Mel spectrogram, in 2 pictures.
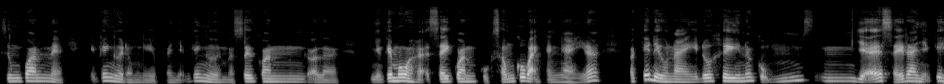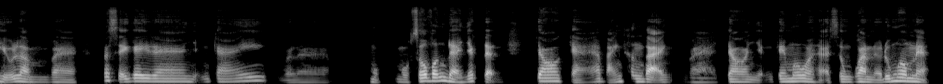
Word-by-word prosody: xung 145 0 -3
quanh 155 -1 +1
nè, 120 -7 -3 0.3
những - - -17
cái 170 0 -2
người 135 -6 -1
đồng 105 -1 -12
nghiệp, 100 -1 -14
và 105 - -13
những 100 +5 -16
cái 160 - -3
người 120 -7 -4
mà 105 -2 -14
xoay 140 +8 0
quanh, 130 -2 -4
gọi - - -6
là, 100 -2 -10 0.3
những 110 -3 -8
cái 155 - +5
mối 160 +1 +7
quan 130 - -4
hệ - - -2
xoay 135 0 +4
quanh 130 -1 +1
cuộc - - -14
sống 130 +5 -2
của 170 - +4
bạn - - +6
hằng 110 0 -10
ngày 105 -3 -4
á. 165 - 0 0.3
Và - - -4
cái 225 - +5
điều 150 -8 +4
này 120 -1 -1
đôi 150 +3 +1
khi 150 -2 +6
nó 165 +3 -1
cũng 150 +10 -6
s 195 - -18
ừm, 155 -1 -9
dễ 145 +2 +4
xảy 165 - +2
ra 155 -1 +4
những 130 - -4
cái 165 - 0
hiểu 110 -4 -1
lầm, 115 -5 -1
và 105 -2 -6 0.3
nó 180 - 0
sẽ 150 -9 +1
gây 145 +2 +3
ra 135 -1 -1
những 125 +1 -15
cái, 145 +7 -5 0.2
gọi 95 - -17
là, 100 -1 -19 0.4
một - - -11 0.2
một 110 -2 -10
số 150 +1 +5
vấn 165 +2 +5
đề 155 -10 +5
nhất - - +1
định - - +4 0.4
cho 150 -1 +4
cả 100 +6 -4
bản 130 - -4
thân 135 -2 -3
bạn 110 -3 +7 0.2
và 100 -1 -11
cho 120 -1 +1
những 115 0 -10
cái 130 - 0
mối 140 +1 +1
quan 130 -4 +1
hệ - - -3
xung 125 -1 -5
quanh 125 -2 +3
nữa, 100 - -4
đúng 130 +4 +1
hông 155 -3 +5
nè? 130 - +3
130 Hz, 260 wpm, -23 LUFS, 110-150 Hz, 0.4 s, mối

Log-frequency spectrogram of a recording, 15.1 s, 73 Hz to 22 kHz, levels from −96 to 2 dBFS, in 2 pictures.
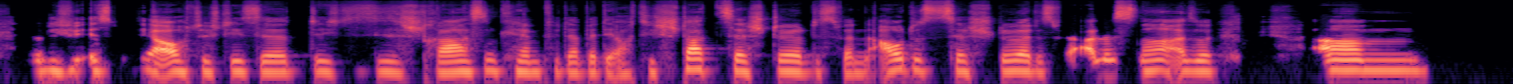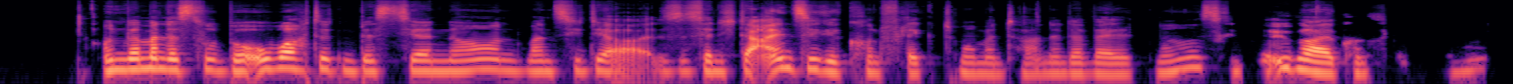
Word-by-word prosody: natürlich 185 +1 -5
ist 180 - -1
ja 195 - +7
auch 175 - +5
durch 175 -2 -7
diese 170 -1 -2
durch 170 -1 -8
diese 175 -1 -8
Straßenkämpfe, 175 +1 -1
da 165 -1 -4
wird 165 - -5
ja - - -4
auch - - -12
die 165 - -9
Stadt 205 +3 +4
zerstört, 175 -1 -1
es 170 - -7
werden 155 +1 -6
Autos 195 -2 +1
zerstört, 180 0 -1
es 165 - -7
wird - - -3
alles, 190 -1 +2
ne, 185 +1 0
also 175 +1 0 0.6
ähm, 190 -1 +3 0.9
und 190 +2 0
wenn 205 +1 +6
man 215 - +6
das 195 -1 +4
so 200 - -4
beobachtet 200 +2 +3
'n 180 - -7
bisschen, 180 0 -2
ne, 180 +2 -3
und 190 -3 -5
man 180 0 -4
sieht 180 +1 -6
ja, 185 - -2
es 175 - -9
ist 175 0 -6
ja 175 - 0
nicht 170 0 -8
der - - +6
einzige 205 -4 +3
Konflikt 155 -1 -9
momentan 155 -1 -9
in 155 - -9
der 155 -1 -6
Welt, 150 -1 -5
ne? 170 +4 -7
Es 230 - -5
gibt 175 0 -15
ja - - -5
überall 180 -7 +6
Konflikte, 160 +1 -14 0.2
ne? 180 +4 -15
180 Hz, 225 wpm, -23 LUFS, 170-190 Hz, 0.9 s, ja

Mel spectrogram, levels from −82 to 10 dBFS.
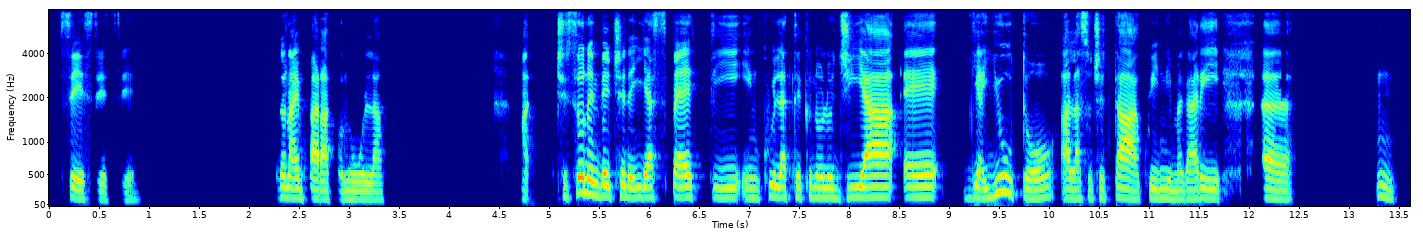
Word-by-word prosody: Sì, 135 - +1
sì, 125 -1 -9
sì. 115 - -17 1.4
Non 160 -1 +1
ha 145 - +5
imparato 140 -4 -1
nulla. 125 -2 -3 1.4
Ma - - -5 0.2
ci 170 - -4
sono, 230 +6 +7
invece, 175 -1 +2
degli 155 +1 +2
aspetti 155 -1 -1
in 150 -1 -6
cui 175 - -2
la 160 -1 +2
tecnologia 160 +1 +3
è 160 +2 +1 0.2
di 150 +4 -4
aiuto 160 - -1
alla 140 -1 -1
società, 145 0 +1
quindi, 145 -2 -4
magari, 140 +1 -2 1.6
uhm 175 -1 -6
mh. 135 - -12
155 Hz, 115 wpm, -25 LUFS, 140-160 Hz, 1.6 s, sono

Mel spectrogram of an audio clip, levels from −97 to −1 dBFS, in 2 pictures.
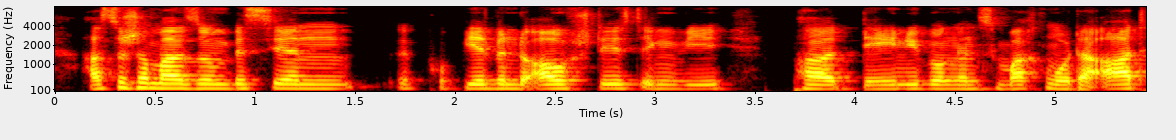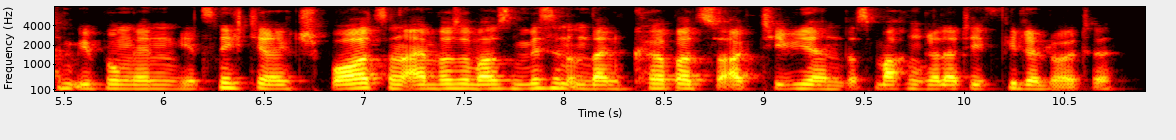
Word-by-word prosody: Hast - - 0
du - - +2
schon 175 -1 +3
mal 155 -1 +8
so 150 0 0
'n 150 -1 -4
bisschen, 150 -1 -2 0.2
äh, 150 - -14
probiert, 145 0 -2
wenn 150 -1 -1
du - - +3
aufstehst, 145 +1 +2
irgendwie 140 0 -7 0.3
paar 140 -2 +5
Dehnübungen 140 +1 -3
zu 135 +1 -8
machen 140 +2 -1
oder 135 - +3
Atemübungen, 145 -2 +1
jetzt 135 0 -10
nicht 170 -1 -2
direkt 140 -3 -2
Sport, 160 +4 +5
sondern 150 -3 +1
einfach 145 +1 0
so 150 -1 -2
was 145 0 +3
'n 145 - -10
bisschen, 160 +1 -3
um - - -7
deinen 135 -1 0
Körper 155 -1 0
zu 150 - -2
aktivieren? 140 -3 -2
Das - - -10
machen 140 +1 -1
relativ 140 0 -3
viele 165 - -2
Leute. 65 - -7
145 Hz, 215 wpm, -24 LUFS, 140-150 Hz, 0.3 s, mal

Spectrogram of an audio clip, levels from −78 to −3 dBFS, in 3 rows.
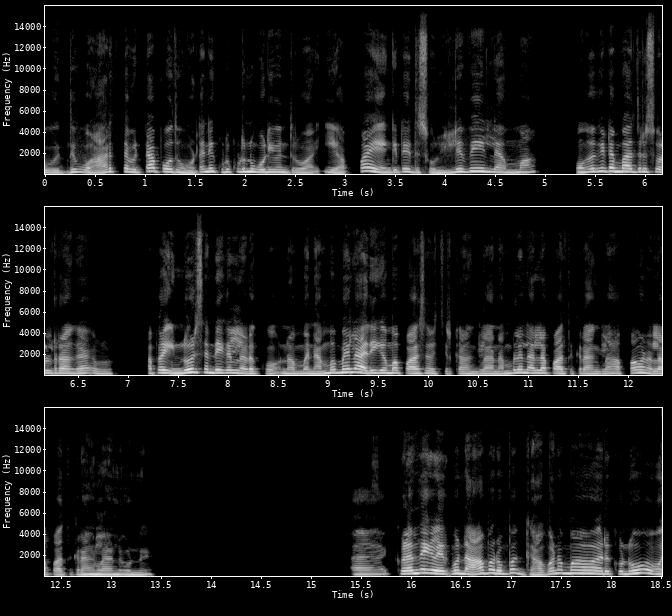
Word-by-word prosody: இது 185 +7 -4
வார்த்த 265 +10 -2
விட்டா 230 +8 -1
போதும் 225 -8 0
உடனே 255 - -1
குடு 240 +1 -3
குடுன்னு 265 0 +2
ஓடி 230 0 +1
வந்துருவான். 185 -4 -4
"என் 175 -4 -1
அப்பா 155 - -7
என்கிட்ட 210 +5 -2
இது 205 - -5
சொல்லவே 240 - 0
இல்ல 255 -4 -2
அம்மா. 210 +3 -3 0.5
உங்கக்கிட்ட 285 +8 +1
மாதிரி 280 -1 +1
சொல்றாங்க." 220 -2 0 0.7
அப்புறம் 265 +2 +2
இன்னொரு 285 +8 +4
சண்டைகள் 260 -3 +2
நடக்கும். 190 -3 -3
நம்ம 185 +1 -2
நம்ம 230 +10 +1
மேல 310 -1 +4
அதிகமா 240 +1 +2
பாசம் 205 +1 +1
வச்சிருக்காங்களா? 185 -3 -6
நம்மள 245 +9 -1
நல்லா 240 0 +2
பார்த்துக்கிறாங்களா? 195 -1 -3
அப்பாவ 250 +5 -1
நல்லா 200 -1 -1
பார்த்துக்கிறாங்களான்னு 190 +1 0
ஒ்ண்ணு. 180 +2 -3 2.1
ஆ - - -2 0.4
குழந்தைகள் 295 +4 +6
இருக்கும்போது 260 0 +3
நாம 290 +7 +4
ரொம்ப 275 +5 0 0.2
கவனமா 285 +11 +1 0.2
இருக்கணும். 245 +7 +1
225 Hz, 140 wpm, -23 LUFS, 195-270 Hz, 2.1 s, குழந்தைகள்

